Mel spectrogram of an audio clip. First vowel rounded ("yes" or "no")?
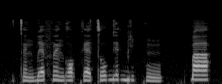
no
